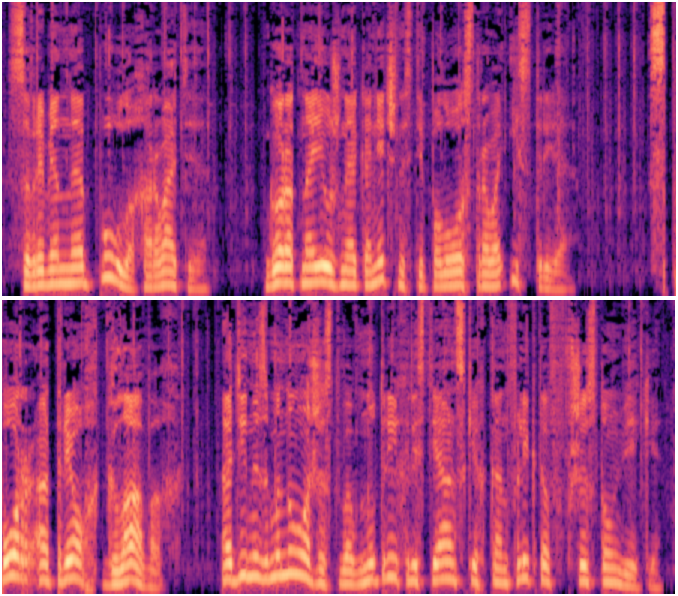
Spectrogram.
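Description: Measured male audiobook narrator. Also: a little high. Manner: measured, even storytelling.

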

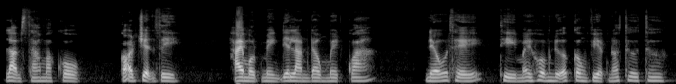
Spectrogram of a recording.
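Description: A woman's voice: low-pitched, level tone, moderate pace, no room sound, studio quality. A woman voicing a blunt, impatient older farmer who presses his wife for answers. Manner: gruff, impatient.

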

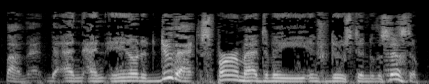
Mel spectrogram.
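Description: Mocking, fast-talking male radio host. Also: on the high side, husky. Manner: mocking, argumentative, interrupts constantly. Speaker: radio talk show host. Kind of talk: combative call-in radio talk.

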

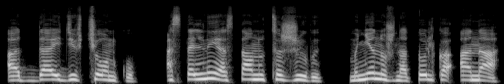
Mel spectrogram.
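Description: A woman reading an audiobook, voicing a menacing undead male shapeshifter in a low, hollow voice that sounds like it comes through a tube. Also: normal speed, darkish tone, no room sound, studio quality, close to an everyday voice. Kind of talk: audiobook character voice.

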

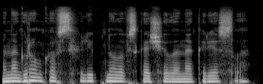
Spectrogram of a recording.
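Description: A man narrating a first-person audiobook story in a cold, flat, detached manner. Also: medium pitch, normal speed, no room sound, clean studio sound.

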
